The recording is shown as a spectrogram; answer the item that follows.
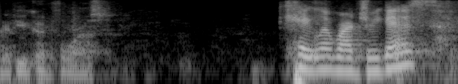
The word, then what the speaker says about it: Kayla: doesn't mean you really state your name and spell it for the record if you could for us Kayla Kayla k a y l a Rodriguez r o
